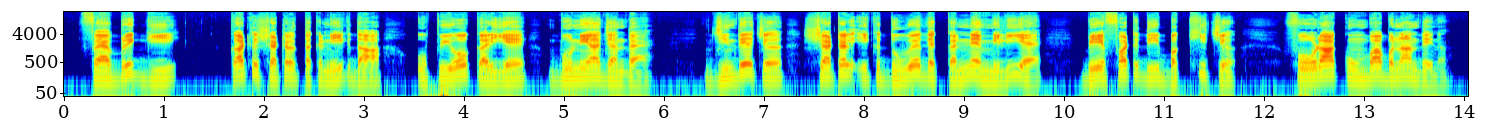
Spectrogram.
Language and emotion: Dogri, neutral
